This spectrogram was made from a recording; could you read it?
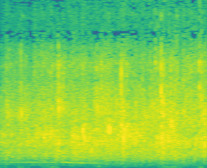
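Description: A standing crowd claps its hands to give God praise in a steady, dense wash of applause, fairly loud and continuous, with no voices standing out.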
